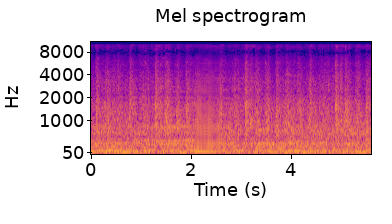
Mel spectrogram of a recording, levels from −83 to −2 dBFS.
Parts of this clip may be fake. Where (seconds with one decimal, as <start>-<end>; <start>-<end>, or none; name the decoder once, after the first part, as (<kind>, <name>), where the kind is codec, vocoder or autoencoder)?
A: 2.1-2.6 (vocoder, Vocos)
